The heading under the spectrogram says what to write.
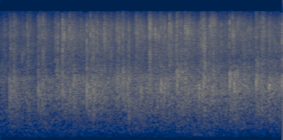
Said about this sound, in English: Yeah, you can clap.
